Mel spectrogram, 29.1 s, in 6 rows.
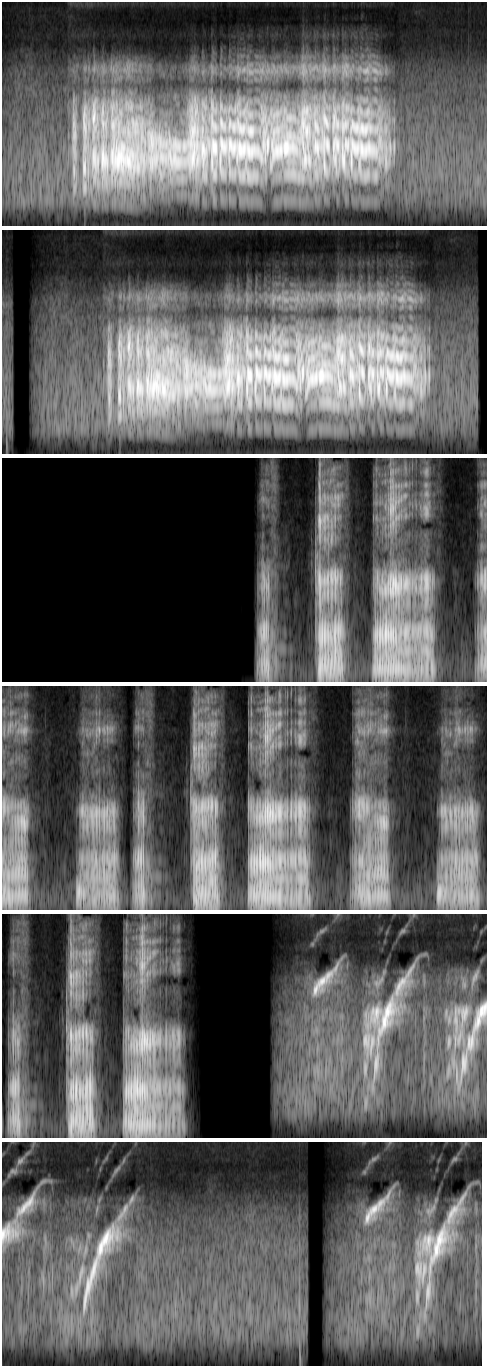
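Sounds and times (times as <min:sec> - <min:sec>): wild boar grunting: 0:12.2 - 0:21.4
guinea pigs squeaking: 0:22.5 - 0:25.6, 0:27.9 - 0:29.0.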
